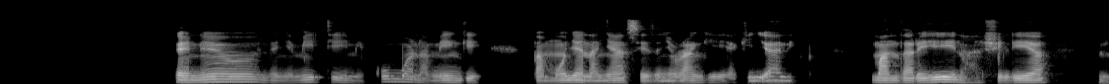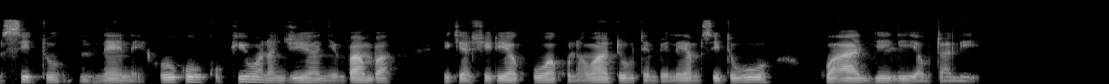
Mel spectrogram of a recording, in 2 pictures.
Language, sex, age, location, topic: Swahili, male, 25-35, Dar es Salaam, agriculture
